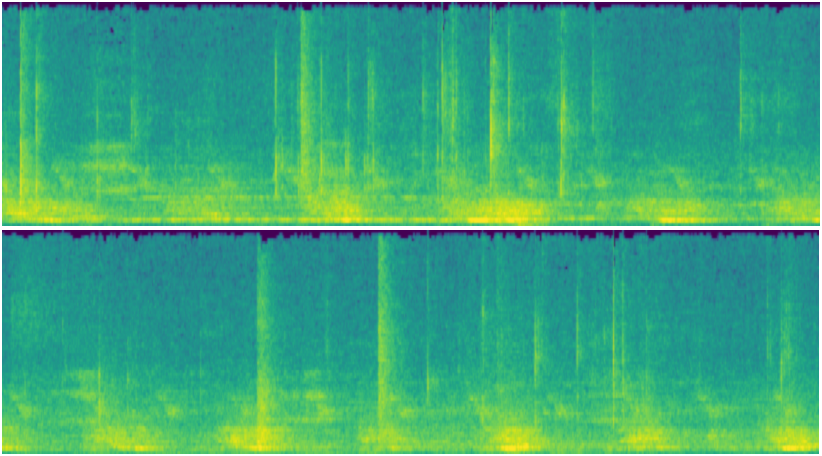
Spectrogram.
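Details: Mother cat that seems to sing karaoke, giving soft, tonal, drawn-out cries that rise and fall roughly every two seconds, with a steady faint background hum and occasional light knocks.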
